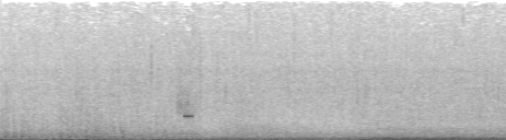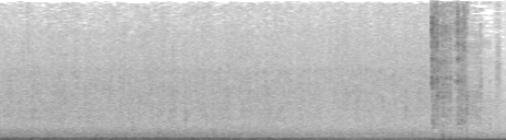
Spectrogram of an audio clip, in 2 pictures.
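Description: A hovering drone hums steadily.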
